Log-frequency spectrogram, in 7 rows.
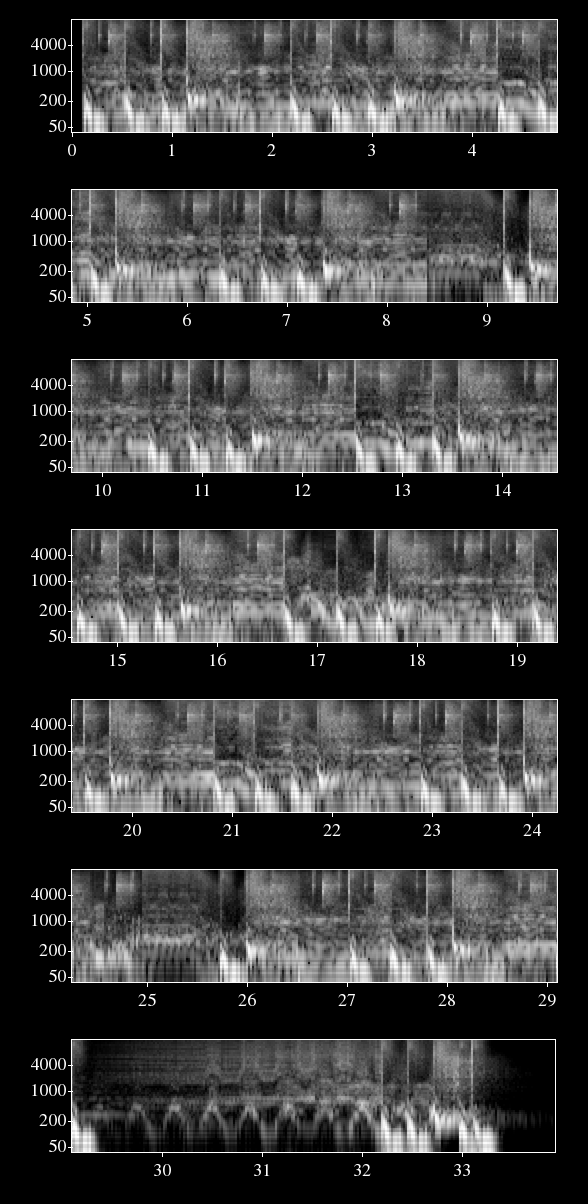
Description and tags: Likrakai Template 01
Here's a few loops from my newest track Likrakai! It will get filthier and filthier....i promise ;)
